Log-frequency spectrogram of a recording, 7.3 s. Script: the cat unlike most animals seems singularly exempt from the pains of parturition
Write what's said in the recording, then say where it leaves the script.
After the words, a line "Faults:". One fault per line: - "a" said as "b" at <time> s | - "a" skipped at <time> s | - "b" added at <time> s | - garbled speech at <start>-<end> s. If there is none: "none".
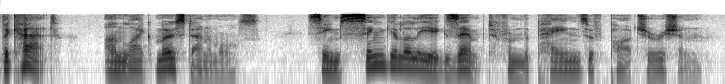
the cat unlike most animals seems singularly exempt from the pains of parturition
Faults:
none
